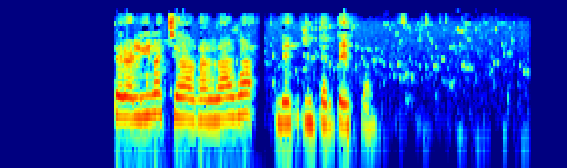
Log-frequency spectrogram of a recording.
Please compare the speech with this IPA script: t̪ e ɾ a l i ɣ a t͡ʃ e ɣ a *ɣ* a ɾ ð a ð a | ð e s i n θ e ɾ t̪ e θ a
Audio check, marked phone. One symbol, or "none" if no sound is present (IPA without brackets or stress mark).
ɣ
